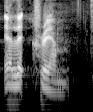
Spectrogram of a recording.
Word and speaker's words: Illyricum: In this way, I have fully presented the good news of Christ from Jerusalem all the way to Illyricum.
